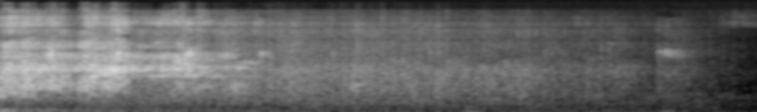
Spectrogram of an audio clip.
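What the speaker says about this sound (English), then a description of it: "Can you please give them a round of applause?" A short burst of clapping from a crowd at a school graduation, loudest at the start and then thinning out and fading within a few seconds.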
